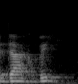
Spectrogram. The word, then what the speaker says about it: Derby: Funny how it is spelled Derby. But strangely you say Derby.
